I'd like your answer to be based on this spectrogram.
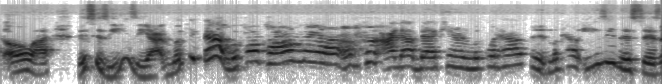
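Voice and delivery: high, mocking sarcastic brag; mock his smug magic-hands boast. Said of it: "He's being sarcastic".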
